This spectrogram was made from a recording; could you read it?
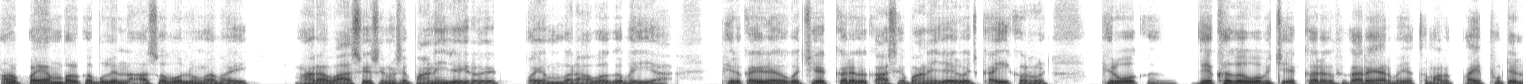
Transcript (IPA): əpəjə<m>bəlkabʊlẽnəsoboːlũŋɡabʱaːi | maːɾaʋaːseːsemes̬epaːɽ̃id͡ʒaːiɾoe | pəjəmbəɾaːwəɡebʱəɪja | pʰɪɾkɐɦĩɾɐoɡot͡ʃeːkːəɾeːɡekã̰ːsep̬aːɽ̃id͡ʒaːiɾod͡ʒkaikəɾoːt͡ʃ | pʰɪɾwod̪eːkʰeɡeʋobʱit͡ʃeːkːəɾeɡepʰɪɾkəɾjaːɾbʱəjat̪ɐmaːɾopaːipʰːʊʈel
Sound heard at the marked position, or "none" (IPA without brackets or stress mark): m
